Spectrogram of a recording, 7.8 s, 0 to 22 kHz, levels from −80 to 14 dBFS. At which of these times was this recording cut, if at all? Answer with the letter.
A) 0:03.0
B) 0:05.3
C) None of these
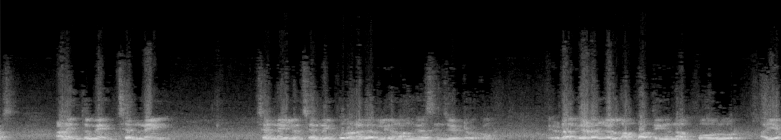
C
